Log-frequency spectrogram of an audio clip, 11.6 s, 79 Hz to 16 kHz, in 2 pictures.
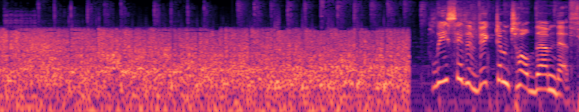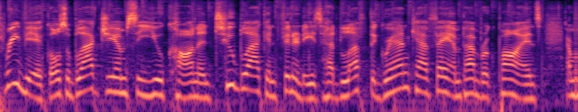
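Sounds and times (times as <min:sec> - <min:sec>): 
rapid burst of gunshots captured by a home surveillance camera: 0:00.0 - 0:04.2
speech: 0:04.4 - 0:11.5.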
